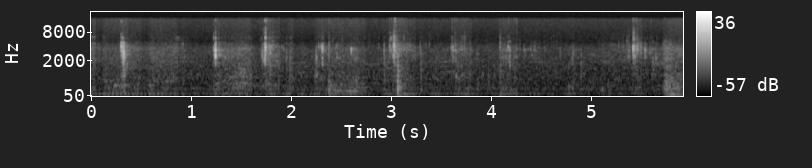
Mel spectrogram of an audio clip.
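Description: Close-up chewing and biting of fried fish and rice eaten by hand, with scattered crisp clicks and crunches.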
